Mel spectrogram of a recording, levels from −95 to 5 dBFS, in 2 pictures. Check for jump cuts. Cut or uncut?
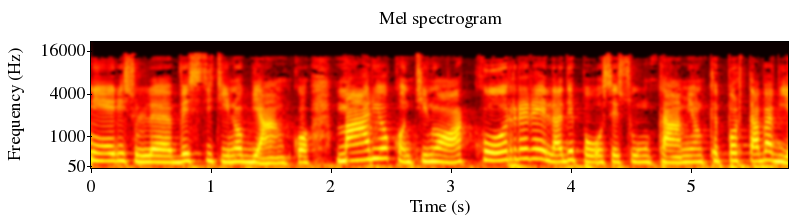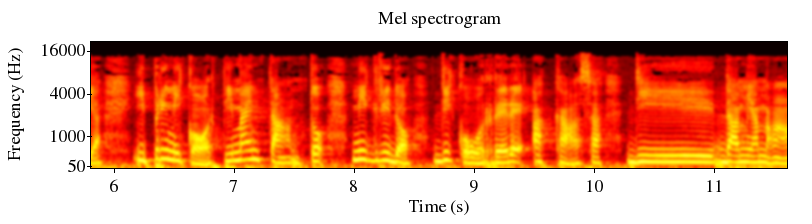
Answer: uncut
